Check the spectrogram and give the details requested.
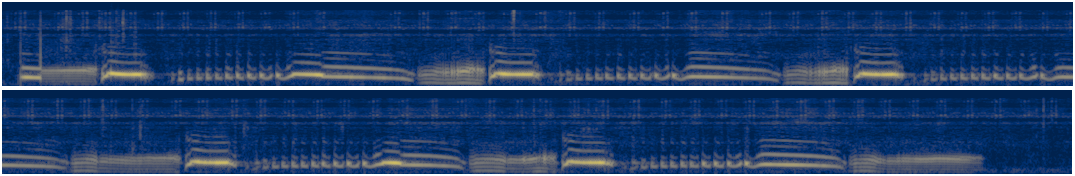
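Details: Vigorous local puter dove, a caller meant to draw mute doves into cooing, repeats a cycle of trembling pulsed coos, drawn-out descending notes and loud abrupt bursts, about five rounds in steady succession.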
